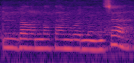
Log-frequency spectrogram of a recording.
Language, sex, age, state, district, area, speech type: Nepali, female, 18-30, West Bengal, Alipurduar, urban, spontaneous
